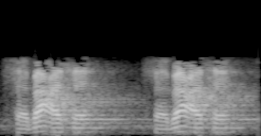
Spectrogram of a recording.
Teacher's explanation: فبعث متعل بالنبر على حركة الباء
